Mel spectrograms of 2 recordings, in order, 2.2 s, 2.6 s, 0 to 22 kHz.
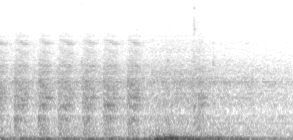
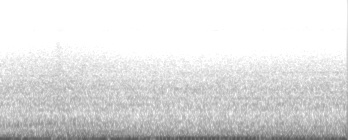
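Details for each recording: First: Car with idle settings deliberately detuned; starter churns, engine catches with one surge then immediately dies, stays running only with throttle: stall after start from insufficient idle air. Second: Car after adding 12% idle increase for AC; steady low hum with no dips as AC compressor switches on and off: normal idle with AC on.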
